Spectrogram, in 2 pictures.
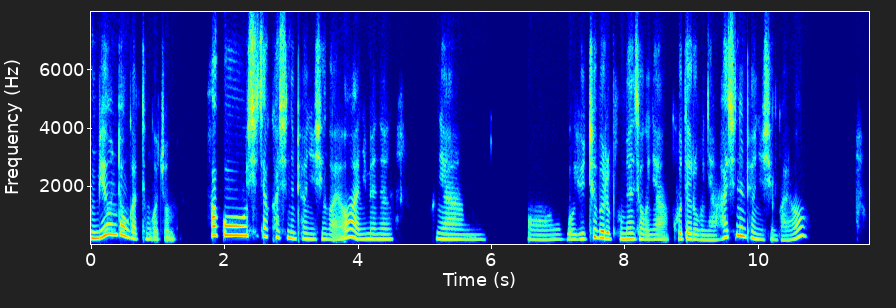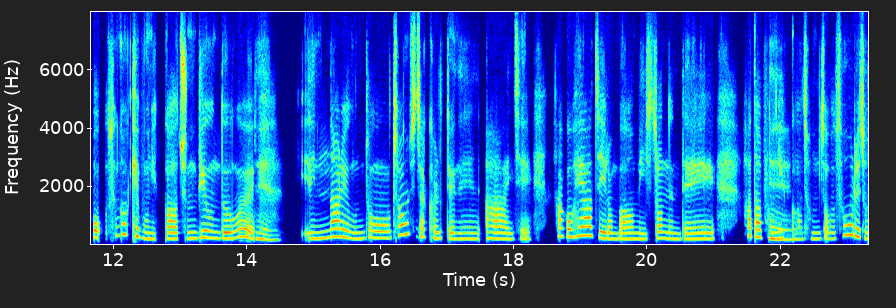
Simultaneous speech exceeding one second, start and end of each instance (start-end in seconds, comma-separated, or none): none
